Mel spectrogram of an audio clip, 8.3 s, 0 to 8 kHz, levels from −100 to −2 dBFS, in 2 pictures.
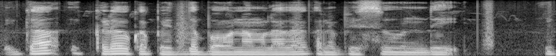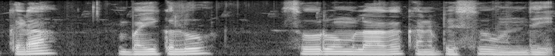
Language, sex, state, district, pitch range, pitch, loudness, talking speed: Telugu, male, Andhra Pradesh, Sri Satya Sai, 110-125 Hz, 120 Hz, -19 LUFS, 100 wpm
